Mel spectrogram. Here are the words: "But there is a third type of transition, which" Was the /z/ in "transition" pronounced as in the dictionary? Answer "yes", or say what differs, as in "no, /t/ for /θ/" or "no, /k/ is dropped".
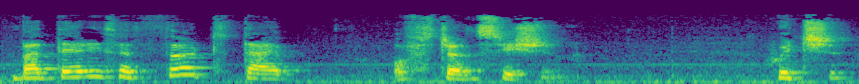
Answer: no, /s/ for /z/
